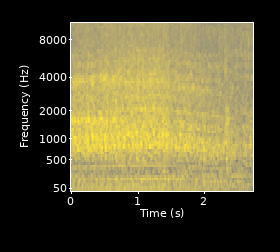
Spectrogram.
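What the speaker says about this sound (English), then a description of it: "that engine sounds pretty cool. I like the sound of it." An F-Word C500 truck in the video game SnowRunner, set in British Columbia, its engine rumbling in a steady, low, moderately faint drone with no clear revving, no voices.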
